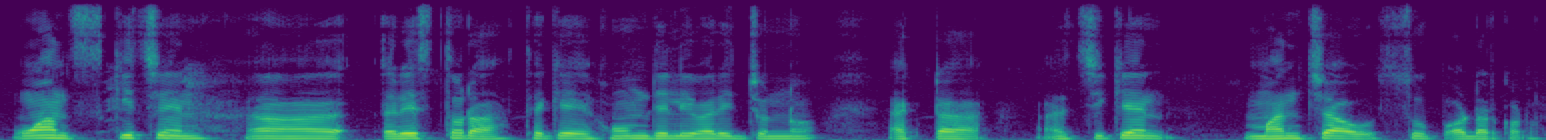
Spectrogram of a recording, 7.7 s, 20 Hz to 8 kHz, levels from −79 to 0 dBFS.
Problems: none marked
